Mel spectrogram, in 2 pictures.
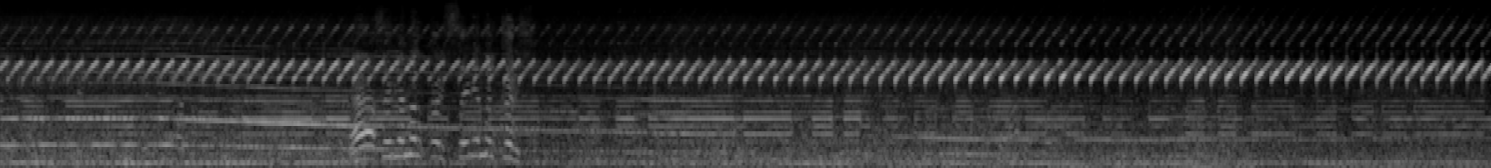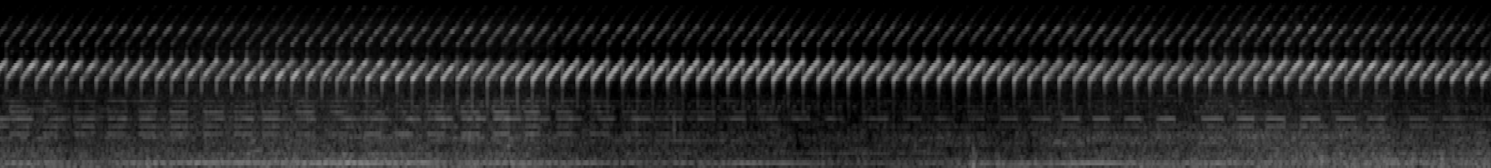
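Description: A high, fast-warbling siren tone, held steady the whole time, with a lower tone slowly falling in pitch during the first several seconds.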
